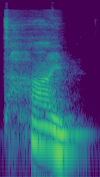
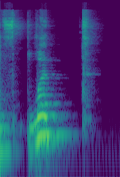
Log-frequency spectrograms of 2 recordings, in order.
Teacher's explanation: T plus H plus I. I leave a puff of air after I pronounce T.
